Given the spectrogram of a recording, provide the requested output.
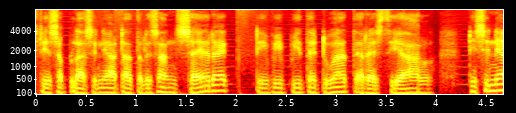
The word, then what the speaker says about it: Zyrex: Yang membedakan di sini logonya dari Zeyrek atau bacanya Zeyrek.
